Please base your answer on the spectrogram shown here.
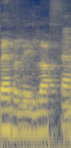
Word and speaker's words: Beverly Luff Linn: An evening with Beverly Luff Linn.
